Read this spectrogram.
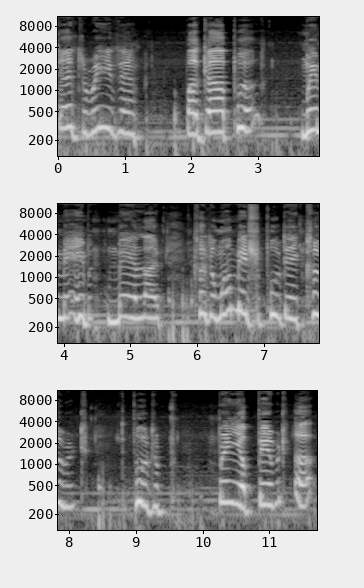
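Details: Dysarthria from cerebral palsy in a male motivational speaker.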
